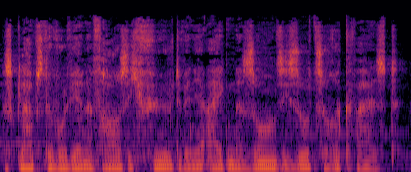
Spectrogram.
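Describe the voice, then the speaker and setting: An actress playing a bitter, wounded middle-aged mother who speaks of her estranged son in an intense radio drama monologue, moving between hushed and emphatic delivery. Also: rumbling low, steady tone, normal speed, faint music behind. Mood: bitter, hurt.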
